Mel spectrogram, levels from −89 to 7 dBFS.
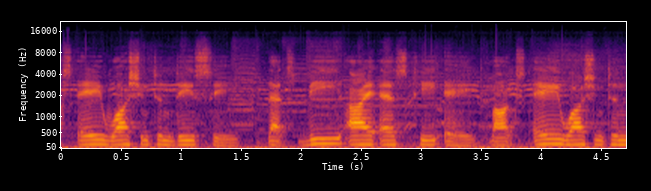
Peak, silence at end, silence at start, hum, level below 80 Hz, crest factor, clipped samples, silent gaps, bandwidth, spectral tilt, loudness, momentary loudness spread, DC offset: -2 dBFS; 0 s; 0 s; none; -40 dBFS; 18 dB; under 0.1%; none; 15 kHz; -4.5 dB/octave; -19 LUFS; 9 LU; under 0.1%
